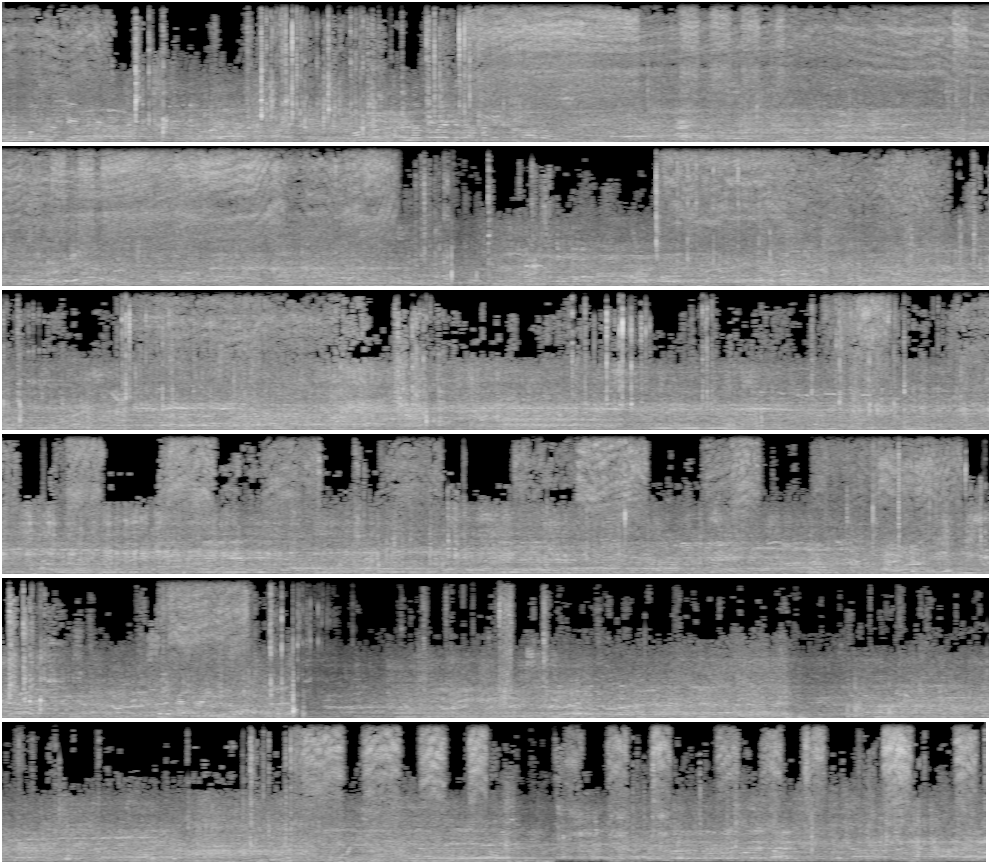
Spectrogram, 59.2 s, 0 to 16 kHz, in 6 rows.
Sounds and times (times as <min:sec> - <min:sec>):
Spray: 0:00.0 - 0:01.6, 0:02.5 - 0:14.3, 0:16.4 - 0:24.2, 0:27.8 - 0:40.0, 0:41.0 - 0:42.5, 0:51.9 - 0:59.1.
